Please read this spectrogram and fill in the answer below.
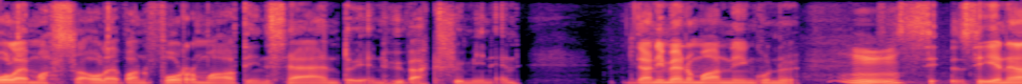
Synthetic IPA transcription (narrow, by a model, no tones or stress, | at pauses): olemɑsːɑ̰oleʋɑnformɑ̰ːt̪insæːnt̪ø̰jḛnhyʋæ̰ksymḭnḛn | jɑnimenomɑːnniːŋkunː | sisiːnæ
